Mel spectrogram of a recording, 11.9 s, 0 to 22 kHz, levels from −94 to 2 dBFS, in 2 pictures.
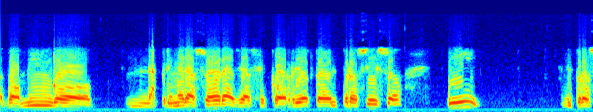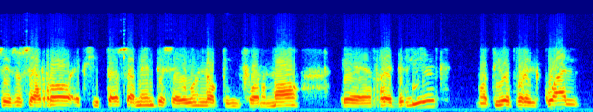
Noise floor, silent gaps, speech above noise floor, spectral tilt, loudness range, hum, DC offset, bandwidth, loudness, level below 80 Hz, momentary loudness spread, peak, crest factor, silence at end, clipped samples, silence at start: -60 dBFS; none; 42 dB; -5.5 dB/octave; 2 LU; none; under 0.1%; 5.2 kHz; -18 LUFS; -68 dBFS; 9 LU; -6 dBFS; 12 dB; 0.15 s; under 0.1%; 0 s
